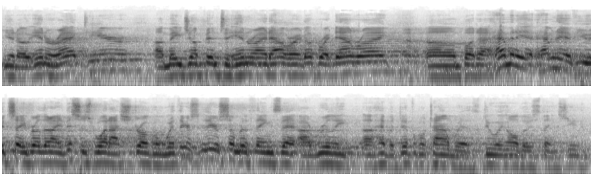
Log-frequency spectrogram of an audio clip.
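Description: A pastor in his forties, his voice a little high and a little mellow, gives an informal sermon during a seminar session. Folksy and conversational, he draws his listeners in with questions. The audio comes from a distance in a big, echoing hall and includes noise.

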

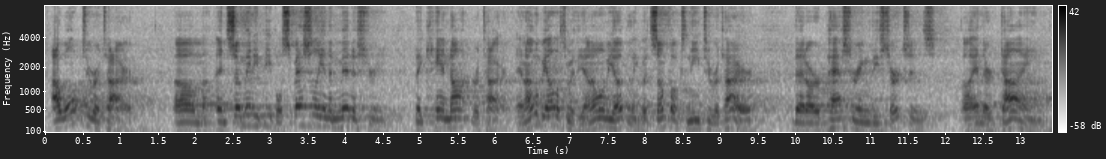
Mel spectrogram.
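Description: This man in his forties has a mid-range, slightly mellow voice and preaches casually as a pastor heading a seminar session. In a folksy, conversational style, he questions the group he's addressing. The hall is large and reverberant, captured from afar with echo and noise.

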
